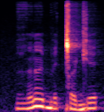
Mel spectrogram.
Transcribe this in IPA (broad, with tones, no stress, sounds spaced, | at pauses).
ɦ ə̃˩˥ ɾ ə̃˧ ɪ̯ b e˩˥ ǀ ə˞˩ ɡʲ e˥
